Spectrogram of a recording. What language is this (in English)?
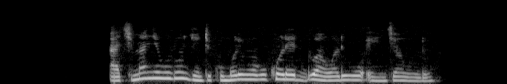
Ganda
